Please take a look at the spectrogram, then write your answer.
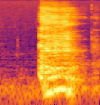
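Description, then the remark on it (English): A single loud throat clearing that turns into a rough cough, lasting about half a second before fading into quiet room tone. “Can't wait to see the online reviews for these noises. Coughing.”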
